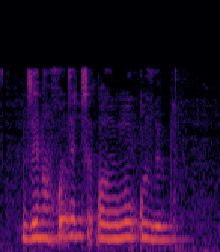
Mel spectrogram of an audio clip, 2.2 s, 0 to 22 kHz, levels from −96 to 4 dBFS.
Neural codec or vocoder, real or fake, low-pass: codec, 24 kHz, 1.5 kbps, HILCodec; fake; 7.2 kHz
